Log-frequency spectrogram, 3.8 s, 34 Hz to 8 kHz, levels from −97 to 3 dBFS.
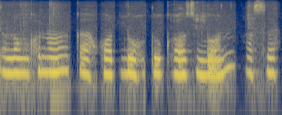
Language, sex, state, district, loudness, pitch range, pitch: Assamese, female, Assam, Sonitpur, -16 LUFS, 240-260 Hz, 250 Hz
